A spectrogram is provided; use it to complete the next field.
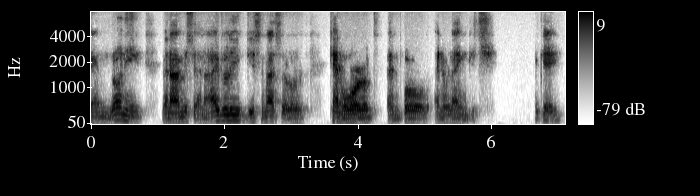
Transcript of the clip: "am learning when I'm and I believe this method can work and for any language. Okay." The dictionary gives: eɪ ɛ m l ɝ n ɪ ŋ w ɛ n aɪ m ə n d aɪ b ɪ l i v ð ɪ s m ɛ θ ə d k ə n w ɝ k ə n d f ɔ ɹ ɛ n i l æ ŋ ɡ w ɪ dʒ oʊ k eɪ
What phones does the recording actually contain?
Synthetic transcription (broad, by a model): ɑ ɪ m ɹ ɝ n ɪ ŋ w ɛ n aɪ m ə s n aɪ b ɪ l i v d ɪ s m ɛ s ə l k ə n w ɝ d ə n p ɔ l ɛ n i l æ ŋ ɡ w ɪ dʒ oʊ k eɪ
